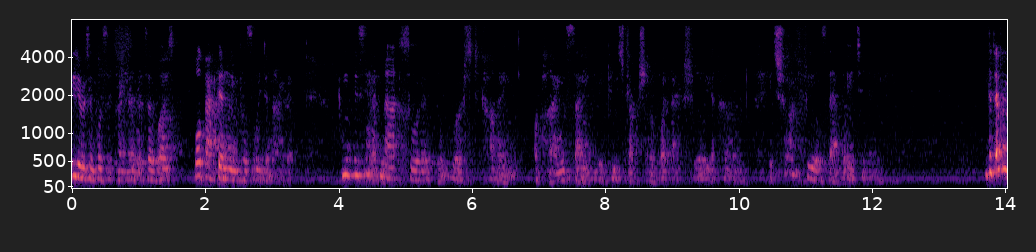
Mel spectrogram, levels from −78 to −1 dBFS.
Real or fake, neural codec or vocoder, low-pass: fake; codec, 24 kHz, 0.9 kbps, WavTokenizer, medium speech release version 1; 7.2 kHz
